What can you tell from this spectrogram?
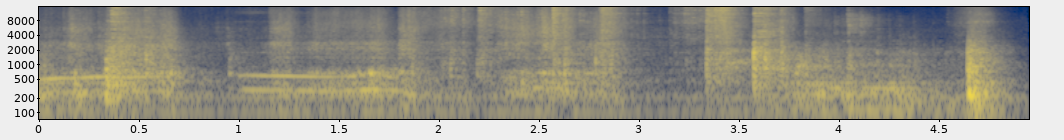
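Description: A metal spoon clinking and clattering against dishes in a handful of sharp knocks, the loudest near the end.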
